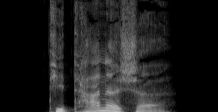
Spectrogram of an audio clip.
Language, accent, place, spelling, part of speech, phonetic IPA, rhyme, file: German, Germany, Berlin, titanische, adjective, [tiˈtaːnɪʃə], -aːnɪʃə, De-titanische.ogg
- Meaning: inflection of titanisch: 1. strong/mixed nominative/accusative feminine singular 2. strong nominative/accusative plural 3. weak nominative all-gender singular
